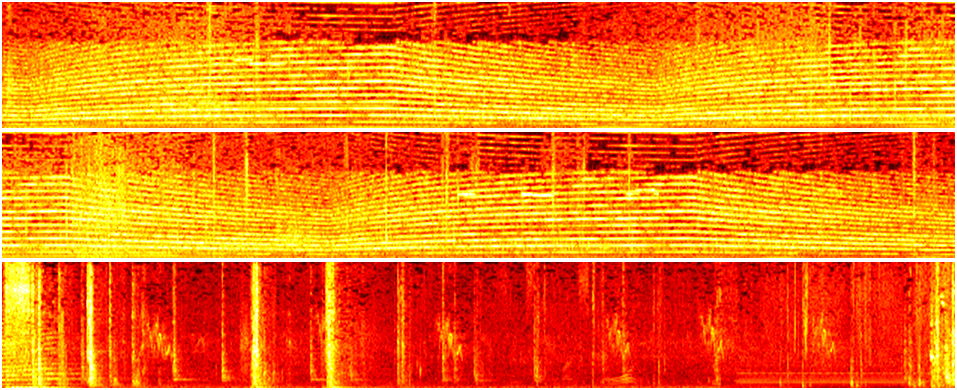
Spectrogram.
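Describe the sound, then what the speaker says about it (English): A loud wailing police car siren in the video game L.A. Noire rises and falls steadily for several cycles, then cuts off into a few sharp knocks and clattering thuds. "Hit the siren."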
